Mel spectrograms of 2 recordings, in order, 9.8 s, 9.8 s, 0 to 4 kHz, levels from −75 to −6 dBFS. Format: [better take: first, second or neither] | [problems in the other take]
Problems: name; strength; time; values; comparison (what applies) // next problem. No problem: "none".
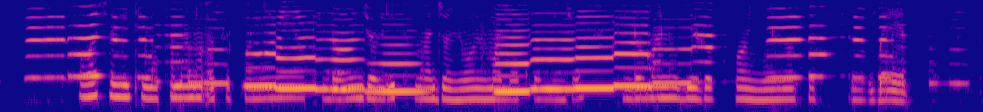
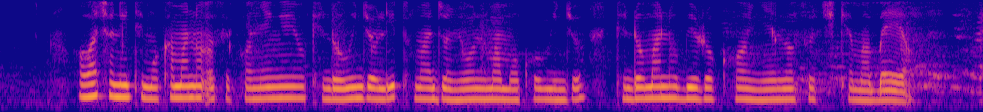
second | noise reduction (neural mask model RNNoise)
